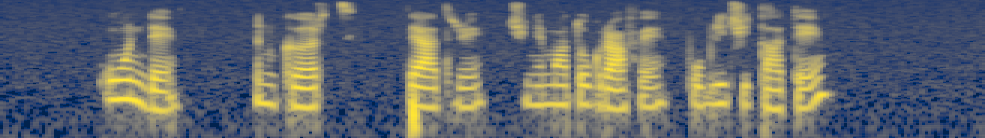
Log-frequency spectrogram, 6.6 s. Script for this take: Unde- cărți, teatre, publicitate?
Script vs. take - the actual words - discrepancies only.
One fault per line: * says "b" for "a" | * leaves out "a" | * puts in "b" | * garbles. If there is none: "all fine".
* puts in "în"
* puts in "cinematografe"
